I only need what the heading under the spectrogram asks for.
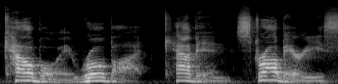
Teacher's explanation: the B sound is a stop voiced consonant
